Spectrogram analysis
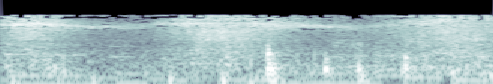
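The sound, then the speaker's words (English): A person makes a long, steady hissing sound with their mouth, imitating a snake, fairly loud, with a few faint breathy flutters and no words spoken. “Well, I'd pull out my snake balloon because people are afraid of snakes.”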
